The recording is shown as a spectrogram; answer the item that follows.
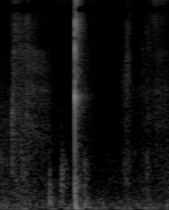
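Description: Quiet room with one sharp, short click about a second in.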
